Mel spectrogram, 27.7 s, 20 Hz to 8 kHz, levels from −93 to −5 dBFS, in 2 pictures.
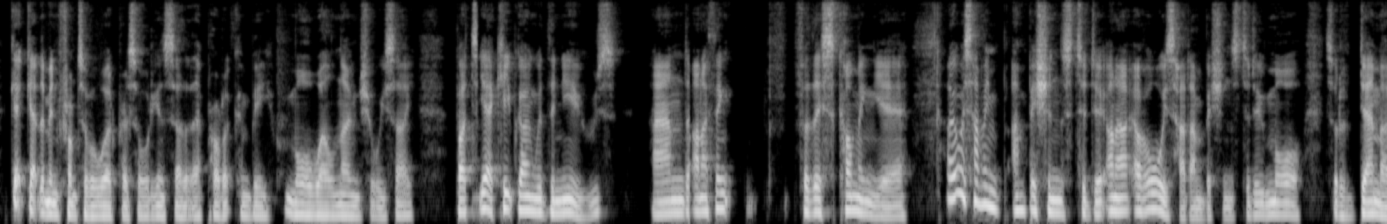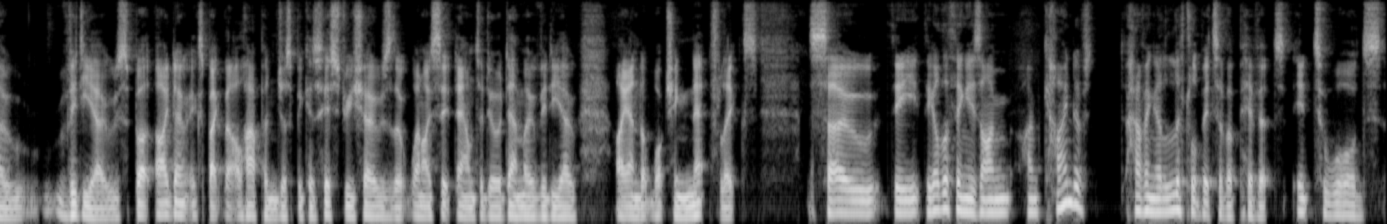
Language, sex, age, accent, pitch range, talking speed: English, male, 40-59, British, 95-125 Hz, 215 wpm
